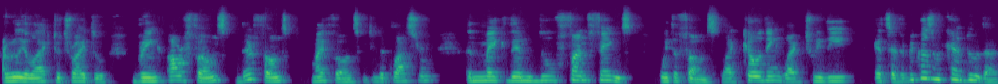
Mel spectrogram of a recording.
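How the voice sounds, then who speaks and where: Moderate pace, with a Portuguese accent. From Portugal. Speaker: teacher. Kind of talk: conference talk. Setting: video call. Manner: halting.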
